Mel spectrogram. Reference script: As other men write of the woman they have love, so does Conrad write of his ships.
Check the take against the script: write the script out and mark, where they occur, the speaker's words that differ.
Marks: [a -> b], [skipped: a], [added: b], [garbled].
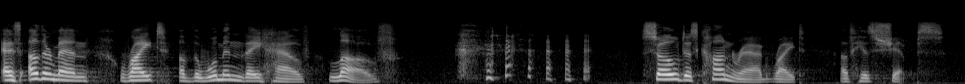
As other men write of the woman they have love, so does Conrad write of his ships.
